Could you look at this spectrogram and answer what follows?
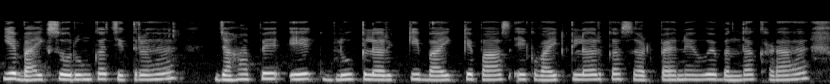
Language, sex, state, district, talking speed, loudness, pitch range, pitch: Hindi, female, Jharkhand, Ranchi, 190 wpm, -17 LUFS, 215-235 Hz, 225 Hz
